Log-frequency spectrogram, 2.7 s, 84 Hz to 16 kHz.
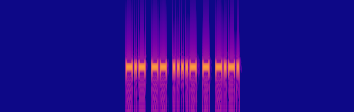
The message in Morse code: KM4TC

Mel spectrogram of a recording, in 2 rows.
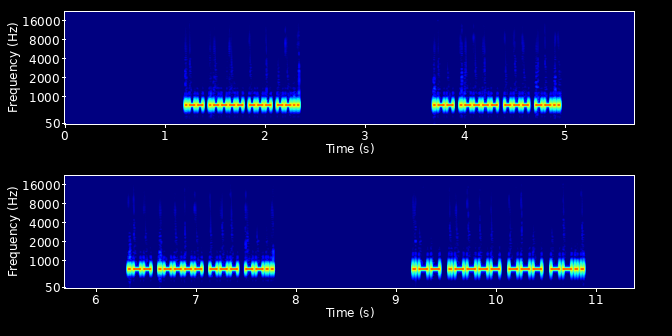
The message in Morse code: W1OZ W1OZ W1OZ W1OZ

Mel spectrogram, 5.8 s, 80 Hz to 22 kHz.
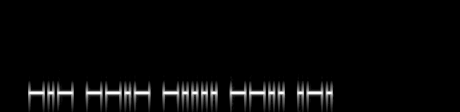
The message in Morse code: KQ6ZR

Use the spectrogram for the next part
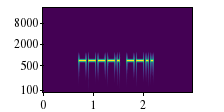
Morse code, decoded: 9Z

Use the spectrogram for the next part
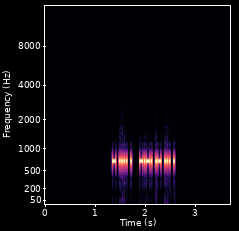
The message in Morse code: THE CASE

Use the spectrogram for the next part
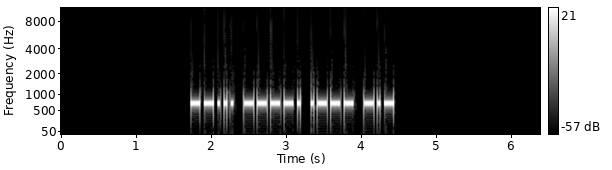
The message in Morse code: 79JK

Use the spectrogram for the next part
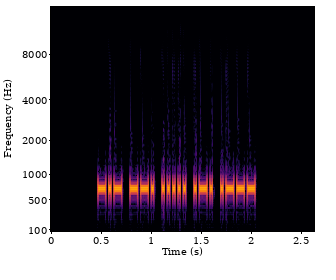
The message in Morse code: KG5RJ

